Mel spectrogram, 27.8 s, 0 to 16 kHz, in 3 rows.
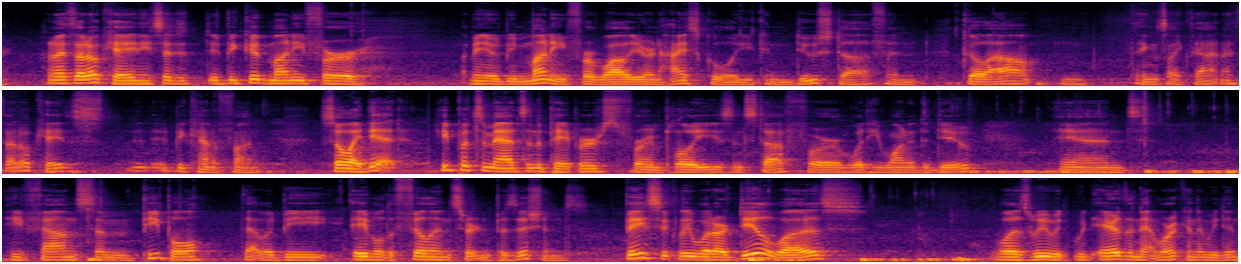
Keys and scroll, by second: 0.8 i, 1.1 shift+s, 1.8 v, 2.2 ,, 4.2 space, 5.6 space, 6.2 2, 6.4 shift+e, 9.1 6, 9.5 super+a, 9.6 2, 11.1 shift+l, 11.7 v, 11.9 4, 14.1 space, 14.4 space, 14.6 2, 16.2 ., 18.9-20.3 typing, 22.9 space, 24.5 7, 25.7 5, 26.1 i.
